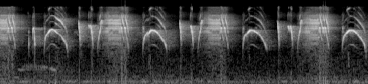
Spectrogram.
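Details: Cigun in 'nembak' delivery, recorded as a training tutor: repeated arching whistles sweeping downward between harsh buzzy rasps, around one phrase per second.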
